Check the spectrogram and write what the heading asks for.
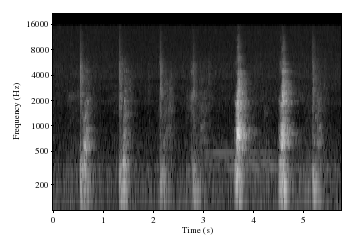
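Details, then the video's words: Corgi facing its reflection in a mirror, barking seven times in about five seconds, short sharp barks at uneven intervals, quiet room between them. "Corgi meets mirror"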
